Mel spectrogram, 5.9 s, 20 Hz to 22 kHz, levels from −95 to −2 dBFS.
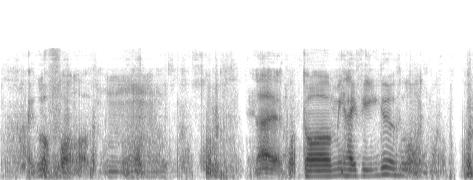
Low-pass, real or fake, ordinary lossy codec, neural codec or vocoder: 7.2 kHz; fake; none; codec, 16 kHz, 4.8 kbps, FACodec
